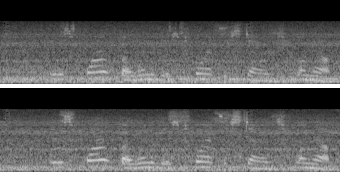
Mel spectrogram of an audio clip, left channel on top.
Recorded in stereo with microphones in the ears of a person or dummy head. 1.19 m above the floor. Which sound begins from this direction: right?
A woman speaking, at 0.5 s.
